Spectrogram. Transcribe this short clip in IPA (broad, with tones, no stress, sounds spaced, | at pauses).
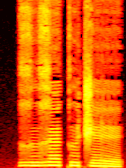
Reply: ɣ ɨ˧ ɣ ɛ˦ k ɨ˧ t͡ʃ eː˦˨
